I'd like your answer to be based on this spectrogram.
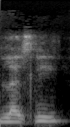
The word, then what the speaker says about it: Lesléy: So okay, so you can catch me on all streaming platforms with the name Lesléy. The last E is a Beyonce E, so that has that accent. But yeah, Lesléy on all streaming platforms.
